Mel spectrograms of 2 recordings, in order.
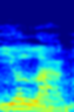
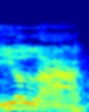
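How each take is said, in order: The two takes are said the same way.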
